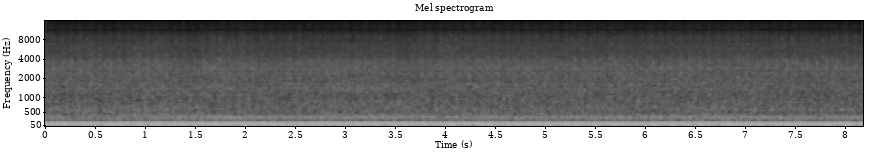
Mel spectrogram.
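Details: Rebuilt Corvair flat-six on a test stand outdoors during carburetor synchronization and oil pressure check: strong, steady low drone with an even beat and no ticks or knocks at idle.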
